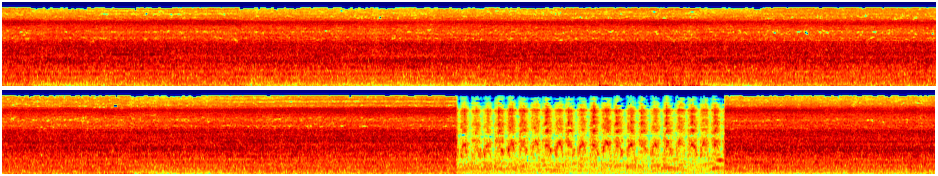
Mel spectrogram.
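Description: Electric angle grinder with an abrasive disc grinding the steel blade of a billhook, a steady loud high-pitched grinding noise as the edge is ground. Well past the middle it breaks off for about four seconds, leaving a quieter rapid flutter, then runs again.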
